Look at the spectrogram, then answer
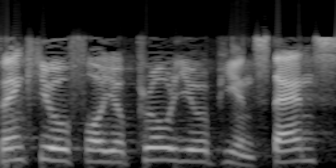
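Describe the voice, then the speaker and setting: With a German accent, a man speaks at a fairly slow pace in a high pitch. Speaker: politician. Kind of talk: parliamentary speech. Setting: parliament chamber.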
